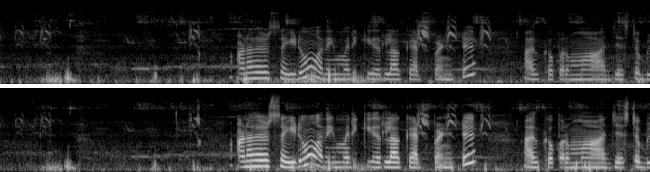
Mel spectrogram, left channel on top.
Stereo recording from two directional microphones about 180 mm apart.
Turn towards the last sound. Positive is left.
turn(degrees=-30)  # may be behind; listen again after turning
